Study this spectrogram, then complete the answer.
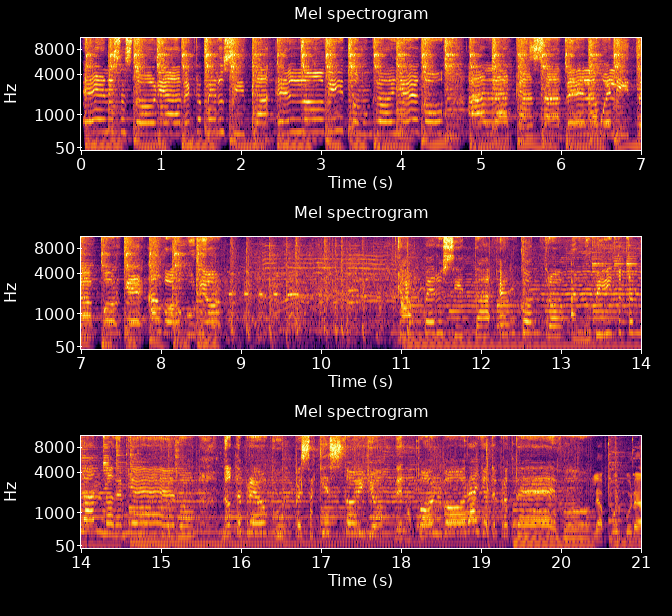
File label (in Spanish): Jingle Polvora; AMVA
